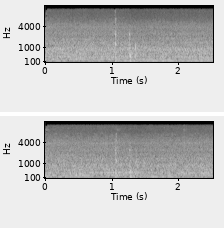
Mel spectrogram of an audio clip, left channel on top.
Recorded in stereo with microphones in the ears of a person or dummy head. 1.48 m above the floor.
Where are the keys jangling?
35° left (ahead or behind), 3.5 m.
